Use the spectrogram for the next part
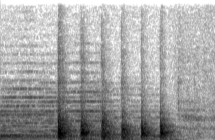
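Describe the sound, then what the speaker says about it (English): Six firm knocks on a wooden door, evenly spaced in a quick steady rhythm, close and fairly loud in a quiet room, with no voices. "there was a knock at the door"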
